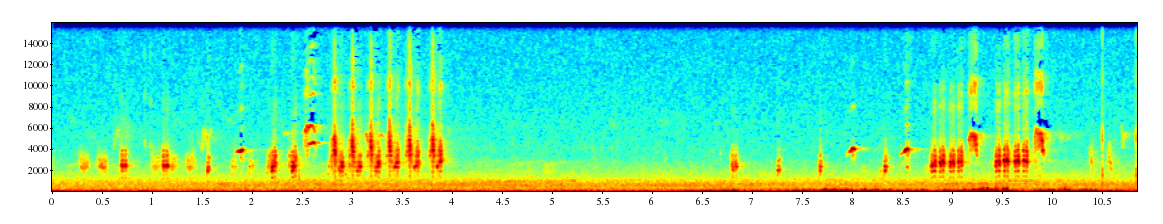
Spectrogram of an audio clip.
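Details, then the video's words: Oriental reed warbler recorded on a Sony A7M3 camera, delivering two bouts of harsh, chattering song: rapid grating repeated syllables, a two-second pause, then more creaky notes ending in a loud rasping burst over low noise. "개개비 - Acrocephalus orientalis - 大苇莺 - bird song"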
